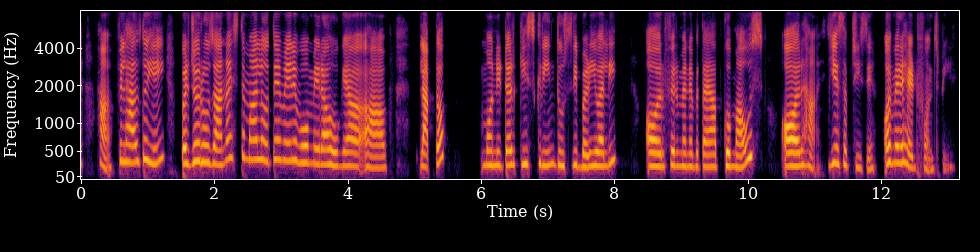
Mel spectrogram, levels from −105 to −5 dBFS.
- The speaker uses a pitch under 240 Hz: No, very high, 255 Hz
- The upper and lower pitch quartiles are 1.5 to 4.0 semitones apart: No, average, 4.7 semitones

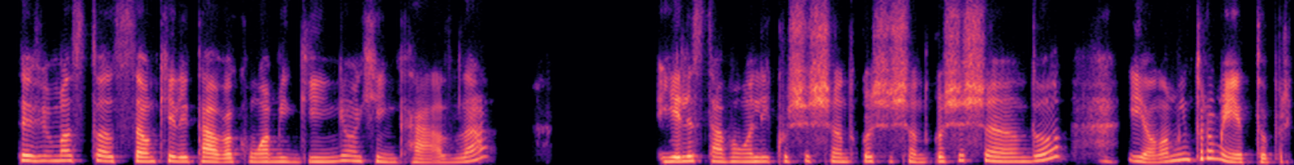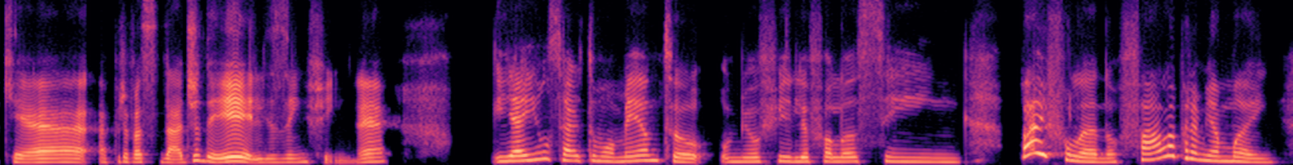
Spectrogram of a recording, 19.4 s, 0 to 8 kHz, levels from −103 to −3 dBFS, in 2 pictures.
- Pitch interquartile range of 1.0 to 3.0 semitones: No, average, 3.8 semitones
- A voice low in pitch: No, high, 200 Hz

